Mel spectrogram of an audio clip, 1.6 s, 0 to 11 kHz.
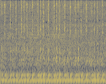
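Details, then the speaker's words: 1999 Harley-Davidson Sportster 1200 V-twin with loud pipes, cold start on full choke: fast, steady, even thumping idle held higher than usual to warm up before choke is pushed back in. "Doesn't usually idle this high. It's just to get it warm, but push it back in."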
